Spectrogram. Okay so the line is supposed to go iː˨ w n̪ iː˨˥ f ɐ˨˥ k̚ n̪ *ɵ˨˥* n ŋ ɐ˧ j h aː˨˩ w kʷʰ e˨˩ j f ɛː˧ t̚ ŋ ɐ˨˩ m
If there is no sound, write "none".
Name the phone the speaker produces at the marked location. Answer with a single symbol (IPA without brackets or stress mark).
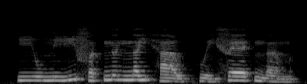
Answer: ɵ˧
